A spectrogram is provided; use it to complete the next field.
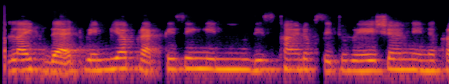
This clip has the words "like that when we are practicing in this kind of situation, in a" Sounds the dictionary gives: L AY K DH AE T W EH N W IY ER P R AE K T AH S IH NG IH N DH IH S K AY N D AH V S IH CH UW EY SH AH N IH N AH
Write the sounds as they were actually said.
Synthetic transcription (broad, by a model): L AY K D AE T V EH N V IY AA P R AE K T AH S IH NG IH N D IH S K AY N D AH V S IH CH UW EY SH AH N IH N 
